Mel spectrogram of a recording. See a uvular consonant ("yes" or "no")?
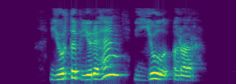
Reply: no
